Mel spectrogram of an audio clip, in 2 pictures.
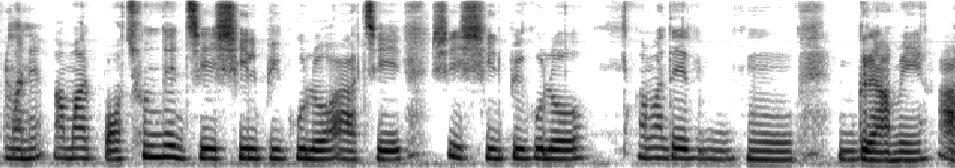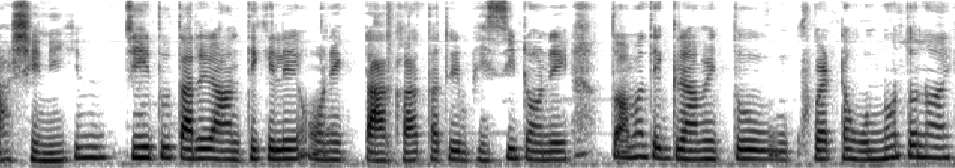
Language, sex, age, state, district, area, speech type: Bengali, male, 30-45, West Bengal, Dakshin Dinajpur, urban, spontaneous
